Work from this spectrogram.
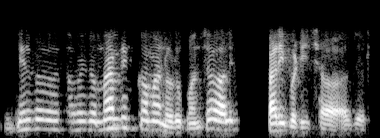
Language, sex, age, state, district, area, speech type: Nepali, male, 45-60, West Bengal, Darjeeling, rural, conversation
